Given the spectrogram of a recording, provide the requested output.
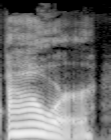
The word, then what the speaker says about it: hour: That's why we say an hour. The H is silent, so it starts with a vowel sound.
